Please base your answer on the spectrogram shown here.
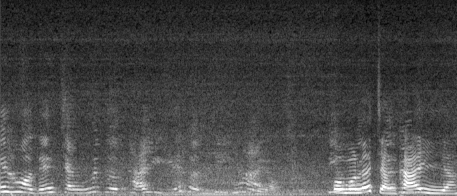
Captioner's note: mandarin Taiwan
